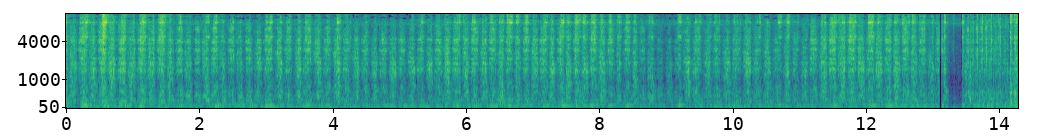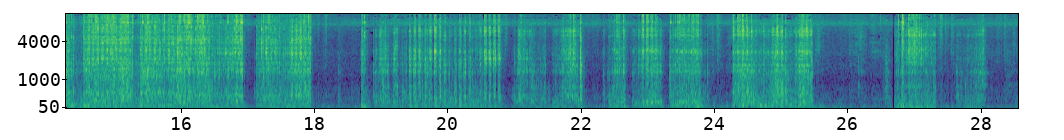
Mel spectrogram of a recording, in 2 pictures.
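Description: A flat hand file scraping back and forth over the ebony knife handle to shape it. The strokes are rapid and continuous for about the first half, then after a short break they come in shorter runs with pauses between them.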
